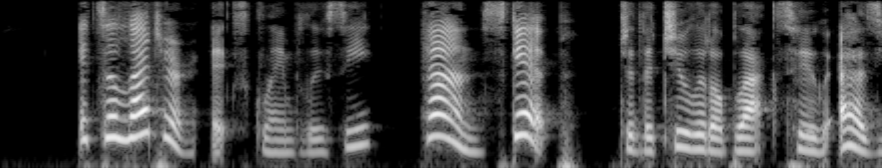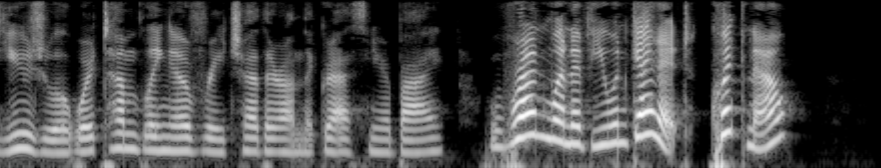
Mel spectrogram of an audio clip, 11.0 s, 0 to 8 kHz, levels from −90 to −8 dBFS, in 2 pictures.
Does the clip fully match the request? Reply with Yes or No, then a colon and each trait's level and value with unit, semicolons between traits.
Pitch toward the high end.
Yes: high, 215 Hz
